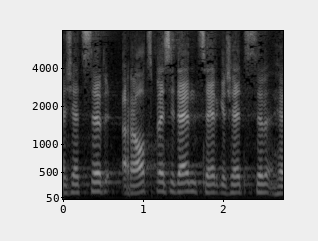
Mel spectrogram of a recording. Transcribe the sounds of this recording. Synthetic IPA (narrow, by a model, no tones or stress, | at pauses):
ʃɛt͡stəɾɾɑːtspɾɛzidɛntseːɾɡəʃɛt͡stəɾɦɛ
